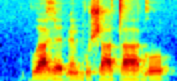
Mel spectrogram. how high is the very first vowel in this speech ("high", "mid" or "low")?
low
